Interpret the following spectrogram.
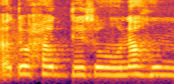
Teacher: قَالُوا أَتُحَدِّثُونَهُمْ، اس قاف کو موٹا پڑھیں گے، أَتُحَدِّثُونَهُمْ، ہم کے اوپر غنہ کریں گے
